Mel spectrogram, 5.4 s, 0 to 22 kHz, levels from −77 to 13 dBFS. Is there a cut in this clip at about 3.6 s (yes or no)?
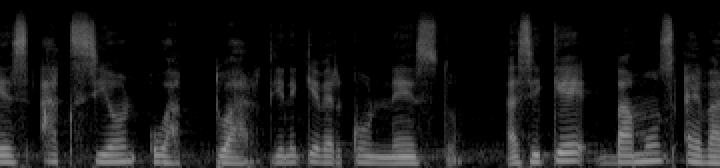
yes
